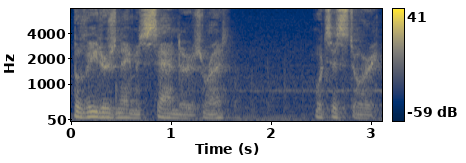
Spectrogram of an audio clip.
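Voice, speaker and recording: A man does a put-on character voice at medium pitch, raspy and fairly even in intonation, at a moderate pace over clear background noise. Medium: video game. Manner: terse, low-key.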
